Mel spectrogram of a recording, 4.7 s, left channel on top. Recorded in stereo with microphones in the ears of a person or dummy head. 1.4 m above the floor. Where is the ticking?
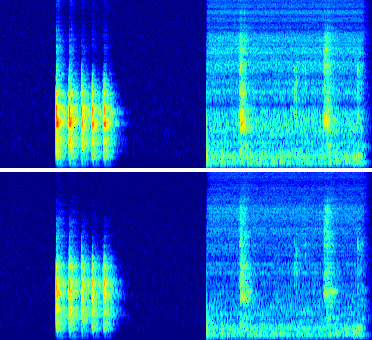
20° left (ahead or behind), 1.0 m.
